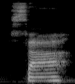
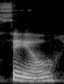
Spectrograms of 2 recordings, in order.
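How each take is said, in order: First: The word is pronounced the Spanish way. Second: The word is pronounced like English 'sail'. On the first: The speaker calls it right. "how we pronounce it in Spanish" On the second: The speaker calls it wrong. "It's not sail"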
